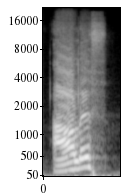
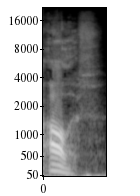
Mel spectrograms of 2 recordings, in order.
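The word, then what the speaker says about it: ا: Aleph comes from al-jof, the emptiness of the mouth.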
